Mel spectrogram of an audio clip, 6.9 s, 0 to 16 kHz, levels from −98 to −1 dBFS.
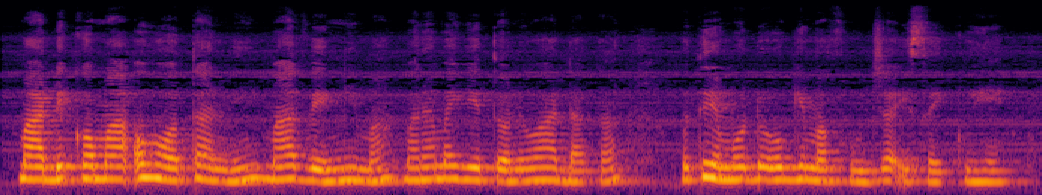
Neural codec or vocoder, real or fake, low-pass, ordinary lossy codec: none; real; 14.4 kHz; AAC, 64 kbps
